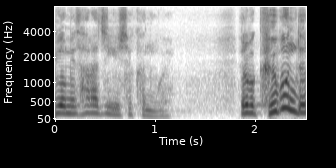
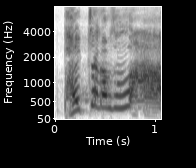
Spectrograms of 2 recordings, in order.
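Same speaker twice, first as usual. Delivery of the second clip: high loud mock yell of a seized woman; retold fit scream; 9 semitones higher, 5 dB louder than usual. Possessed woman shrieking in a fit, loud mock yell. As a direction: let out a sudden imitated shriek. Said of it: "무슨 소리를 지르는데".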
